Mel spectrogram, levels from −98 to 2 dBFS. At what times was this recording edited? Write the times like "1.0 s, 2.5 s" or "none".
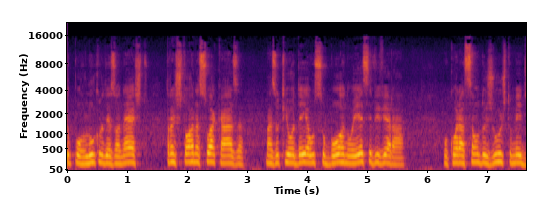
none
